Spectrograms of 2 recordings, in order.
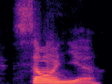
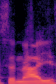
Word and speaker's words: Sonia: differently man but uh Joseph said it's Sonia Sonia Citron not sayaa Citron so it's Sonia Citron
